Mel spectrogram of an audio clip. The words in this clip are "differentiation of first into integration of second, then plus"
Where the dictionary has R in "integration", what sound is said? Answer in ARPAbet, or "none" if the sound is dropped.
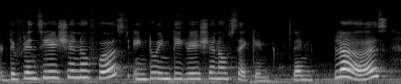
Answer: R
